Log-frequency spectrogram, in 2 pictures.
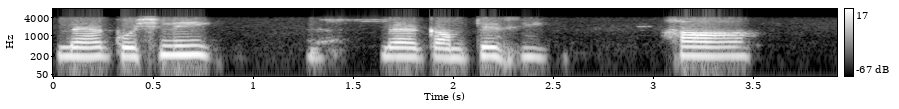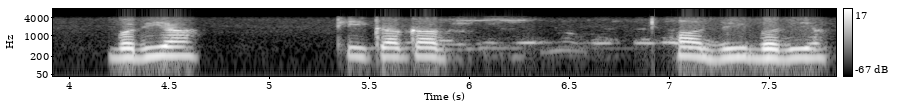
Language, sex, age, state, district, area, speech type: Punjabi, male, 30-45, Punjab, Hoshiarpur, urban, conversation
